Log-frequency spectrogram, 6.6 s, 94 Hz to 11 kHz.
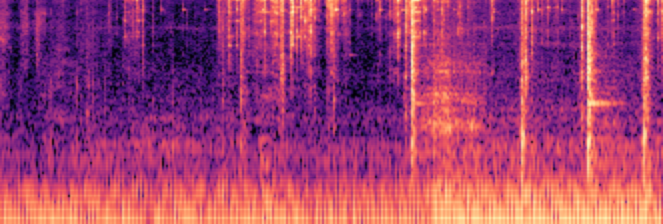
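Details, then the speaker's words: Cheapest V8 Fox Body Mustang, bought off Facebook Marketplace and stored under a tarp, tried with clutch pushed in; the starter turns sluggishly and unevenly and never catches, keys jingling; the battery is completely dead and won't crank it. "Needs some more. I mean, that battery is dead dead. You know, I would think it would jump, though, but I guess not."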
